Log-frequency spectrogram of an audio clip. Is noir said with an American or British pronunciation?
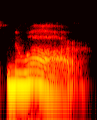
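American. It is said with an American pronunciation. "The Americans noir"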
